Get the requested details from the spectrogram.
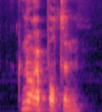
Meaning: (noun) plural of knorrepot; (verb) to grumble, to grouch
- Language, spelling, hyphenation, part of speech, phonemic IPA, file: Dutch, knorrepotten, knor‧re‧pot‧ten, noun / verb, /ˈknɔ.rə.pɔ.tə(n)/, Nl-knorrepotten.ogg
